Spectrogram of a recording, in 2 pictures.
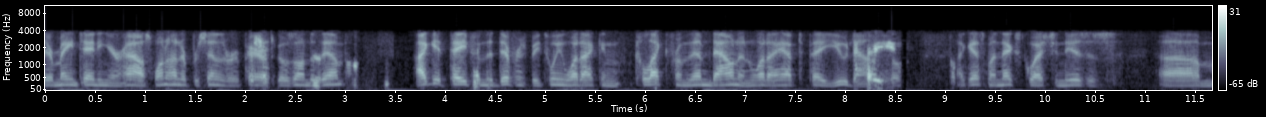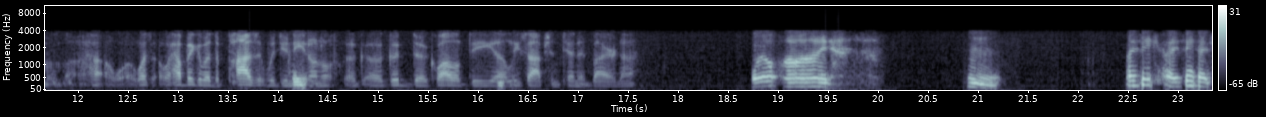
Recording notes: Q&A Call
